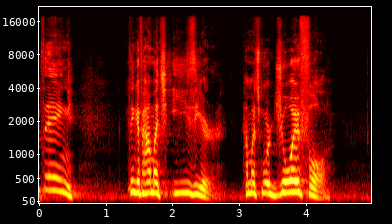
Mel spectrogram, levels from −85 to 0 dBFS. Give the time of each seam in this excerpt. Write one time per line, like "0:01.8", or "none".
0:02.8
